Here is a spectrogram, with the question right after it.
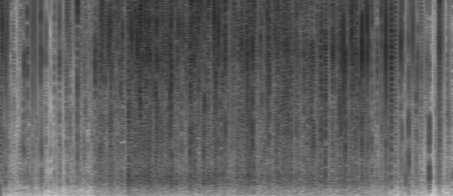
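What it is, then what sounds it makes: Plastic bubble wrap being squeezed. A hand-sized bundle of pink and red plastic bubble wrap, with hollow air-filled bubbles, is squeezed with the fingers and thumbs of both hands. It gives a dense, irregular run of bright crinkling and sharp little pops, with almost no low end. The sound swells louder through the middle before thinning out at the end.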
